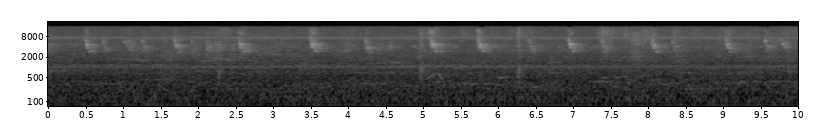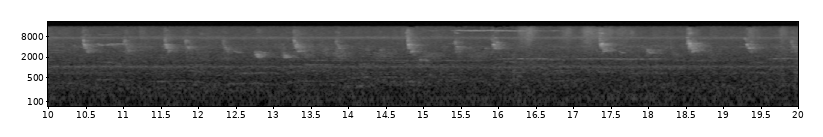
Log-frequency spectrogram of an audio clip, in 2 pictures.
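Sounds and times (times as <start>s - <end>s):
small birds chirping: 0.4s - 20.0s.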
